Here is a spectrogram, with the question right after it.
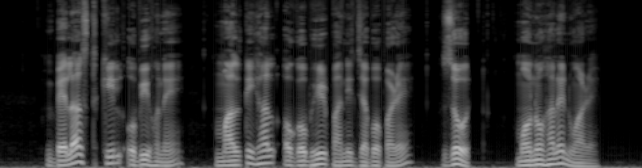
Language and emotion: Assamese, neutral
